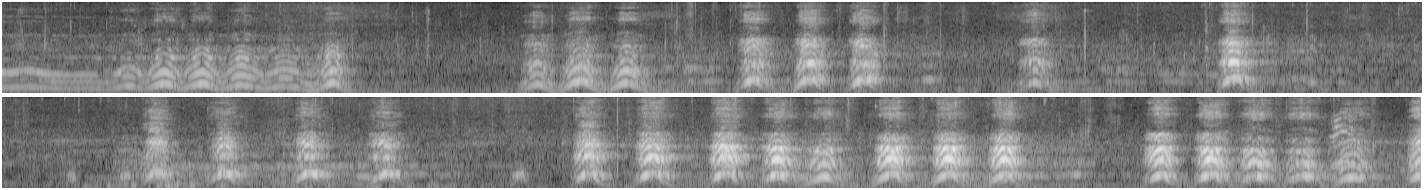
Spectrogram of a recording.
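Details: Puppies eating at a building site give a rising, wavering whine, then bursts of short, bright yips in quick irregular runs, some spaced about half a second apart, over low background rumble.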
